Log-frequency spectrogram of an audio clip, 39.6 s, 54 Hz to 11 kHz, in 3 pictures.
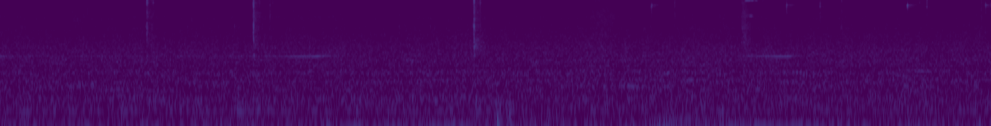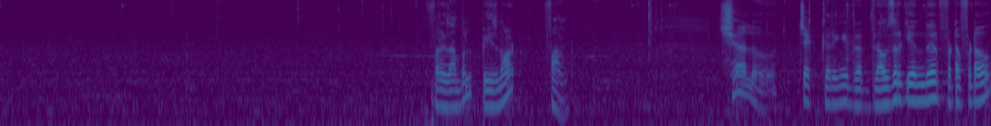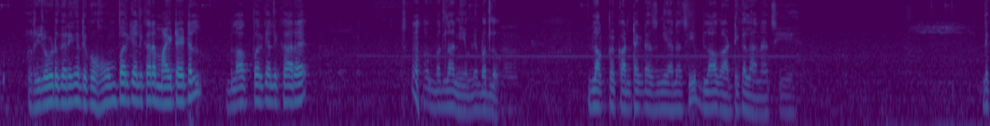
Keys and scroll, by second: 2.0 ctrl+v, 6.4 ctrl+v, 9.6 ctrl+x, 11.2 ctrl+v, 14.0 ctrl+s, 20.2 ctrl+s, 22.9 ctrl+w, 23.0 ctrl+s, 23.2 ctrl+w, 23.5 ctrl+s, 23.7 ctrl+w, 23.9 ctrl+s, 24.1 ctrl+w.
